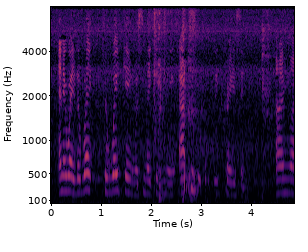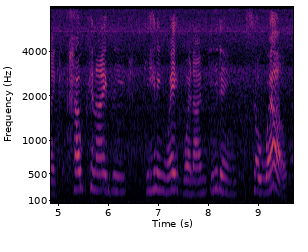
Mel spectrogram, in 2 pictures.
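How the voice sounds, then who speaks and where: Against noticeable background noise, a woman with a fairly high pitch and ordinary pitch variation speaks at a moderate pace, leaving long, frequent pauses. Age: 70s. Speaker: doctor sharing personal patient story. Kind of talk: interview. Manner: halting.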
